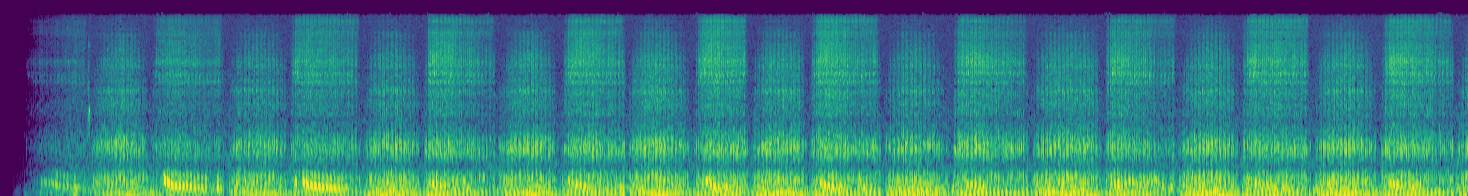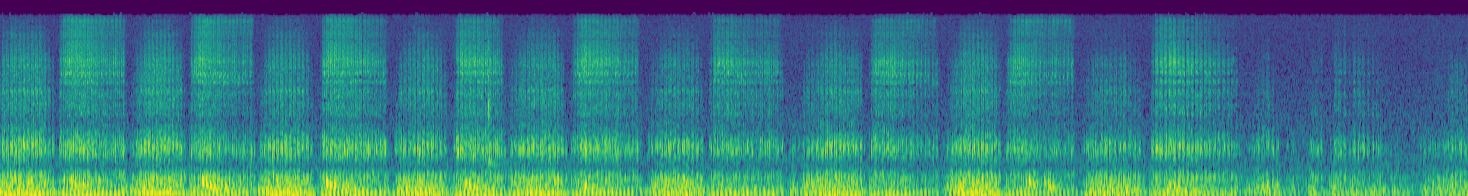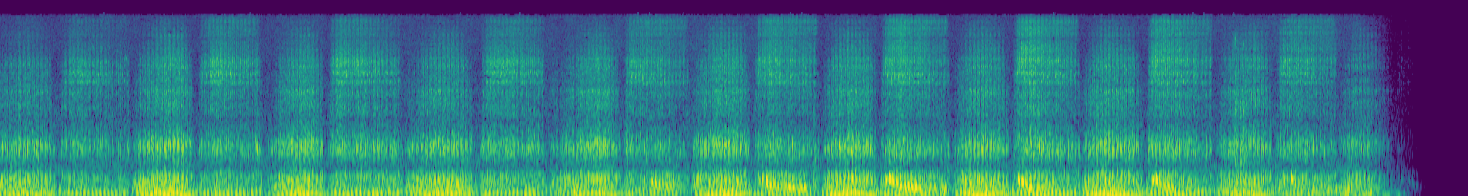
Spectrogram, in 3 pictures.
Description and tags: Purring Cat - Schnurrende Katze
Out of my sound archive from my lovely cat Speedy (R.I.P)
Purring, Cat, Animal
